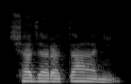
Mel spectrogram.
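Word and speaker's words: شجرتان: But the pronunciation is same. Shajaratani. So you pronounce the ta.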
